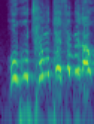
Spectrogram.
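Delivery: high, loud, flustered apology; mock panicked apology. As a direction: imitate a driver suddenly begging off in alarm. Trucker sees knives, apologizes, flees. (겁먹고 다급히 사과하는 흉내)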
